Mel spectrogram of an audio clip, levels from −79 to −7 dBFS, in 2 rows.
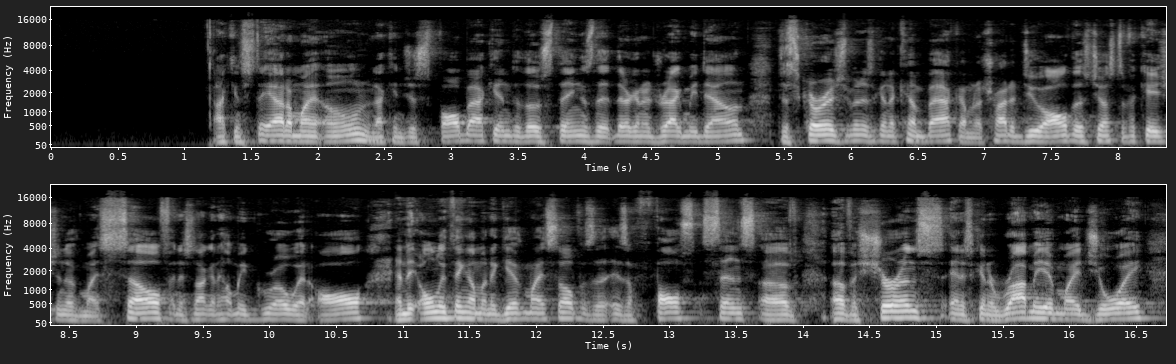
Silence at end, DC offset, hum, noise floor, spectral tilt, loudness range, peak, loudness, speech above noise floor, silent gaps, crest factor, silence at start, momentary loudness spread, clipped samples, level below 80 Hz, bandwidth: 0 s; under 0.1%; none; -62 dBFS; -3.5 dB/octave; 3 LU; -4 dBFS; -23 LUFS; 39 dB; none; 18 dB; 1.15 s; 8 LU; under 0.1%; -60 dBFS; 19 kHz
